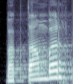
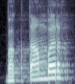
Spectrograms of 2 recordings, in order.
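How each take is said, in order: The two takes are said the same way.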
